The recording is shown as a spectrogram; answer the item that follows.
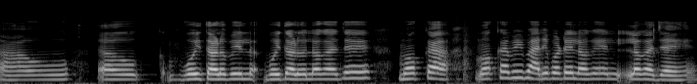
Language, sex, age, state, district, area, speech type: Odia, female, 18-30, Odisha, Ganjam, urban, spontaneous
